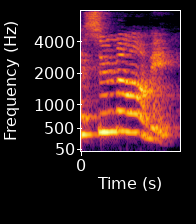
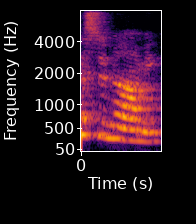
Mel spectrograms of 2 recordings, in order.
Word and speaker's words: tsunami: would probably be a tsunami Omega tsunami and there are various different reasons for Mega Studio wise tsunamis not spelled like it looks not said how you just sort of said it just then Elise no anyway tsunami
